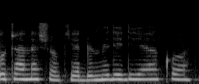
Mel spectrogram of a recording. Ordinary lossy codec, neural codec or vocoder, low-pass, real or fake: Opus, 16 kbps; codec, 16 kHz, 8 kbps, FreqCodec, smaller model; 7.2 kHz; fake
